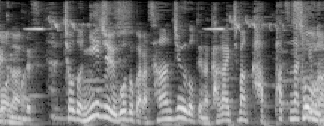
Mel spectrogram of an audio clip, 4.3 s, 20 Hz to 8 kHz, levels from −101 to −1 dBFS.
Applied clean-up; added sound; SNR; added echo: classical method log-MMSE.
